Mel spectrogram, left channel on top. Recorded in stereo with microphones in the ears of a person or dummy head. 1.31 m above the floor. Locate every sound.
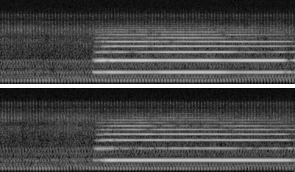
0.9 s a trumpet: 90° left, 2.5 m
